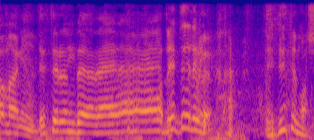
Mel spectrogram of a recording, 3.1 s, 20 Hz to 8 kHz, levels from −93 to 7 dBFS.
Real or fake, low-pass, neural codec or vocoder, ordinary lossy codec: fake; 7.2 kHz; codec, 24 kHz, 3 kbps, HILCodec; none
